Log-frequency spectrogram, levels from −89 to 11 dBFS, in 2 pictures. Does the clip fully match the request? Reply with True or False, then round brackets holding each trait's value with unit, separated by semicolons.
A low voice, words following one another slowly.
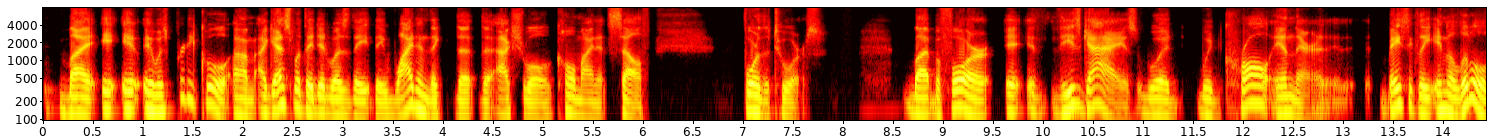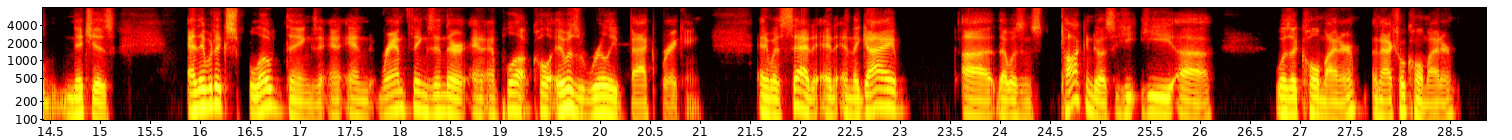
False (120 Hz; 185 wpm)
